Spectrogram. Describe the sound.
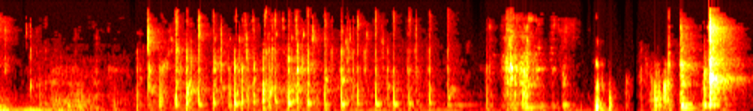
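Someone drinks a little water, making faint wet clicks and swallowing sounds in quick irregular bursts separated by short pauses, with no talk.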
